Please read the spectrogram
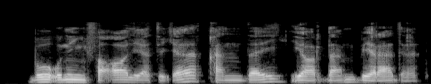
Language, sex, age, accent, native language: Uzbek, male, 25-34, Samarqand, Uzbek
